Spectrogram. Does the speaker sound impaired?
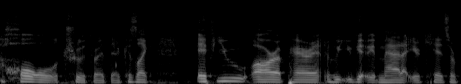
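No.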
